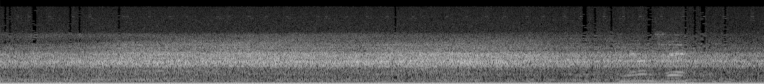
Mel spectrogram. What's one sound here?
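A lorry roars past close by, growing louder and then fading.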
